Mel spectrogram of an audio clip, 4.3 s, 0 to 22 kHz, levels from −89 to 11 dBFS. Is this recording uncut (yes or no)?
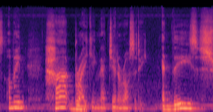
no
